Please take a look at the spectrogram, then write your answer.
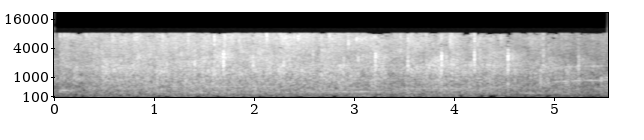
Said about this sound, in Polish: Za Waszą obecność serca Bóg zapłać i sobie nawzajem także gorącymi oklaskami podziękujcie.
